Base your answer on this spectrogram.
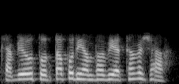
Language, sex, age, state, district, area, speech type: Sindhi, female, 30-45, Madhya Pradesh, Katni, urban, conversation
